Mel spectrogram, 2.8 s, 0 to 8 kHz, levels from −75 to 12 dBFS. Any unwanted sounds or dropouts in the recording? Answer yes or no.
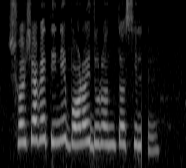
yes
